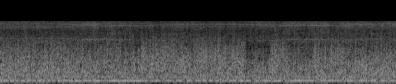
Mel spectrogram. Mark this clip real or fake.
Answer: real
